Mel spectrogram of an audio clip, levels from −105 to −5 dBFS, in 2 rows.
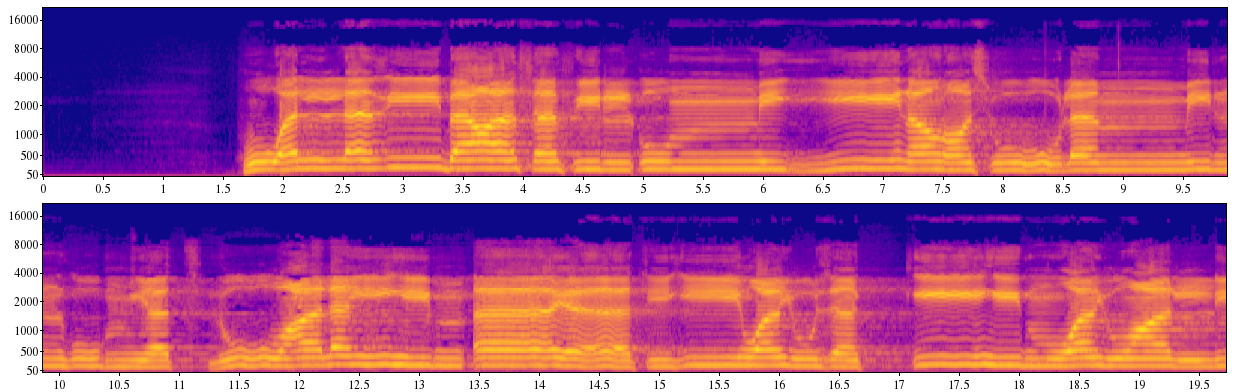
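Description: Around 10.31 to 14.31 s the audio drops without any gap into a thinner stretch with nothing above 13.3 kHz, then snaps back. That's an adaptive stream at a lower bitrate, sounding like a move from a decent AAC rate down to something near 16 kbit/s HE-AAC while the connection sagged.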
